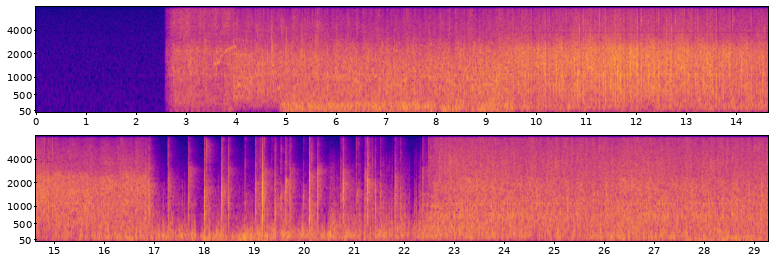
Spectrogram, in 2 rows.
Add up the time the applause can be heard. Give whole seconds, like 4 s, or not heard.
27 s.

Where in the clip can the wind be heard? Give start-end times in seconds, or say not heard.
4.8-29.2.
